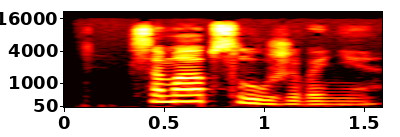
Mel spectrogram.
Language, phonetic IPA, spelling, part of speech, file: Russian, [səmɐɐpsˈɫuʐɨvənʲɪje], самообслуживание, noun, Ru-самообслуживание.ogg
- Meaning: self-service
